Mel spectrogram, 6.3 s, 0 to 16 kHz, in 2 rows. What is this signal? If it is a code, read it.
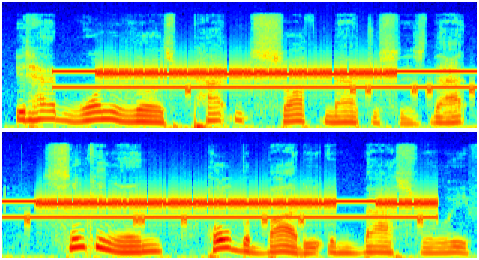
300-baud modem data (Bell 103 tones), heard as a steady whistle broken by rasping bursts, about 300 baud, 200 Hz shift, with speech in English.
